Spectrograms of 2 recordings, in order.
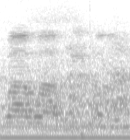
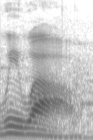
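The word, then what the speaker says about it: Wawaweewa: was that it was wow, wow, wee, wow. That's how you say it. Wow, wow, wee, wow. Oh, what did I say? I think I said wee, wow.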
